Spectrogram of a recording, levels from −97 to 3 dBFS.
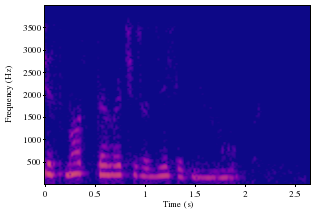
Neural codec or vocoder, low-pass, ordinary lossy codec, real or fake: codec, 16 kHz, 2 kbps, X-Codec, WavLM features, trained on Multilingual LibriSpeech; 3.6 kHz; Opus, 32 kbps; fake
